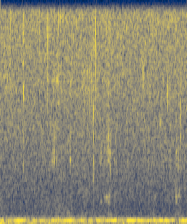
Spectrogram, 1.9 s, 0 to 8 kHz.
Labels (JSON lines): {"label": "anthrophony, boat engine", "recorder": "SoundTrap 300"}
